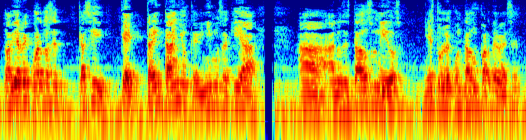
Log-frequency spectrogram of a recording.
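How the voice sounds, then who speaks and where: An older man from Central America preaching a sermon, swinging between loud exclamations and quiet asides. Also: fairly high pitch, normal speed. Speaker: pastor. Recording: slightly distant mic with faint room noise.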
